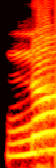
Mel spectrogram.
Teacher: आपके नाक से न की आवाज आएगी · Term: नासिक के वर्ण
